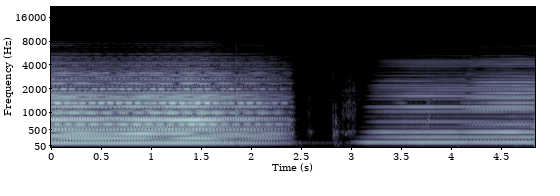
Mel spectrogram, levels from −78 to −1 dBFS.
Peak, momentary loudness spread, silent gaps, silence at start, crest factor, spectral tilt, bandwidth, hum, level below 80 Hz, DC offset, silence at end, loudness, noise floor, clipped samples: -8 dBFS; 18 LU; none; 0 s; 16 dB; -7 dB/octave; 8.4 kHz; none; -72 dBFS; under 0.1%; 0 s; -23 LUFS; -59 dBFS; under 0.1%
